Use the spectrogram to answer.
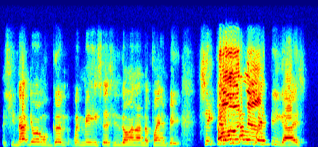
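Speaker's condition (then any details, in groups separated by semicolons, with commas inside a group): Cerebral palsy; since childhood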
